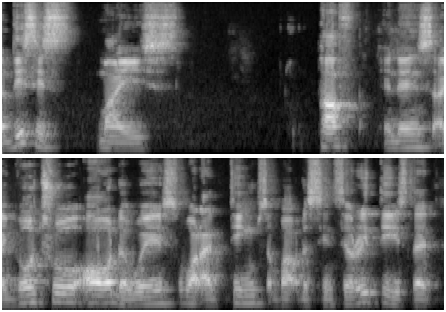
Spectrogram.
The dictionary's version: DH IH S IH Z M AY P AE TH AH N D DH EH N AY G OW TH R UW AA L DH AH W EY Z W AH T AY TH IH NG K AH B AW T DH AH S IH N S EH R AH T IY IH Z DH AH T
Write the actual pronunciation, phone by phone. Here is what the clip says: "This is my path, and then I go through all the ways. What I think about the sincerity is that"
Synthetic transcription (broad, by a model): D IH S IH S M AY P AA F AH N D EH N AY G OW T R UW AA L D AH W EY S W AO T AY T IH NG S AH B AW T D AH S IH N S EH R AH T IY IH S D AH T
